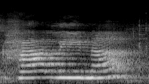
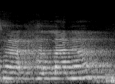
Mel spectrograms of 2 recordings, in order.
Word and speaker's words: Halina: It's a foreign name, and it's pronounced Halina, not Helena, Helena, or Halloumi.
